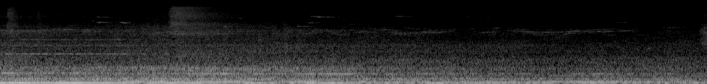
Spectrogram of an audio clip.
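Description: Waratah double-deck electric train slowing to a stop at a platform. Its motor tones fade out about three seconds in, and a short hiss of air comes about two seconds in, over a low hum that slowly gets quieter.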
